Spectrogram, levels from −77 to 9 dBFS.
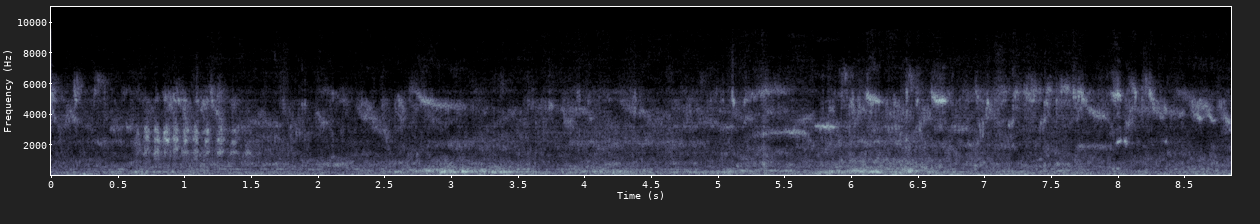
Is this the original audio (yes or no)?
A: no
